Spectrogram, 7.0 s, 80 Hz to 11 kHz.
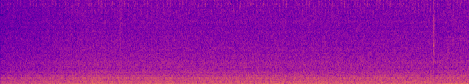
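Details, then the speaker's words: IAC valve test with the AC switched on: the PCM commands the IAC to 50% and the smooth, even idle firms up slightly then holds steady, showing the IAC and its wiring work; normal idle rise with AC load. "and it did it increased it to 50% and the RPM Rose accordingly so that worked"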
